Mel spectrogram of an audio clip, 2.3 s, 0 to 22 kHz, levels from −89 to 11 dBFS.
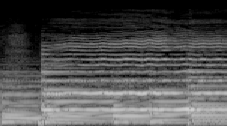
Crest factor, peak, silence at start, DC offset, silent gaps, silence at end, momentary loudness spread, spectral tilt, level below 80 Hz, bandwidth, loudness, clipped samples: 12 dB; -2 dBFS; 0 s; under 0.1%; none; 0 s; 3 LU; -6 dB/octave; -46 dBFS; 8.2 kHz; -14 LUFS; under 0.1%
